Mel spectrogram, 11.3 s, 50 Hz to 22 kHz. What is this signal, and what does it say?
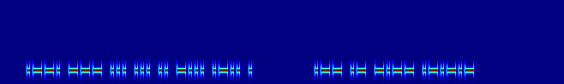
Morse code, heard as a keyed tone, about 20 wpm, 700 Hz. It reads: POSSIBLE WAY.
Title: 3x Word-Spacing - Sentences from Top 500 Words - 20wpm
